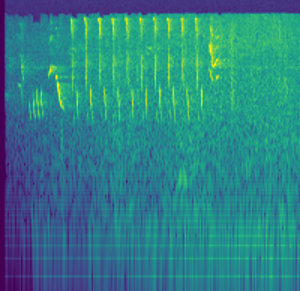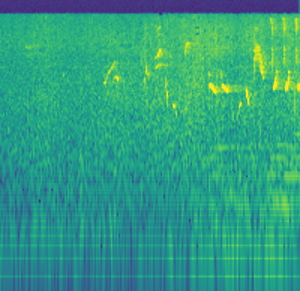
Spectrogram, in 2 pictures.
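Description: Birds chirping in quick, evenly spaced trills, in two runs near the start and near the end, over a wash of outdoor noise that grows steadily louder. Music notes come in near the end.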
